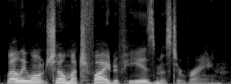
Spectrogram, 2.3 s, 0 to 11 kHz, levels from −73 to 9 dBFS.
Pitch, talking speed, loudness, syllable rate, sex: 200 Hz, 285 wpm, -15 LUFS, 5.1 syllables/s, female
